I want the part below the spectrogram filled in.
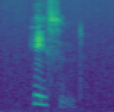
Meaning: simple past and past participle of hasten
- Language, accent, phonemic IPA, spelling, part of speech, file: English, US, /ˈheɪsn̩d/, hastened, verb, En-us-hastened.ogg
